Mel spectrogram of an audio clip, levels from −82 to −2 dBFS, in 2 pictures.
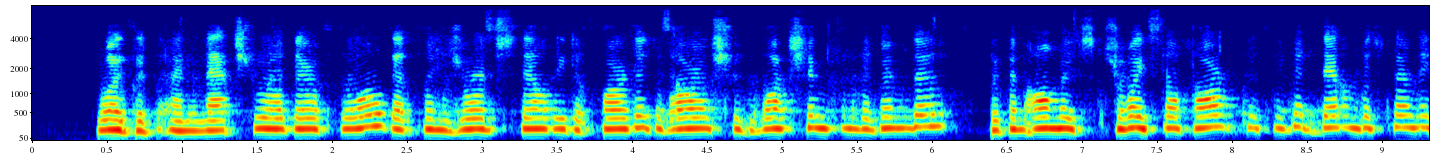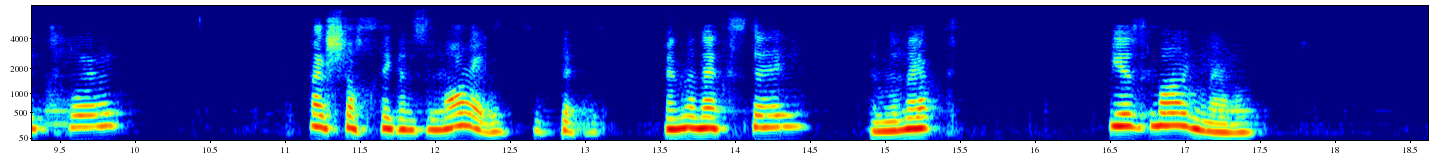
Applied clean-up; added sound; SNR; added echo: neural mask model DeepFilterNet 3.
